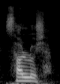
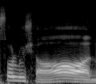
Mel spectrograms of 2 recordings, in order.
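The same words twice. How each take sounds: First: The first vowel is an unrounded 'eo' sound. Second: The first vowel is a rounded 'o' sound. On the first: The speaker calls it right. "어로 발음이 나야 합니다" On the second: The speaker calls it wrong. "솔루션이라고 하죠"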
